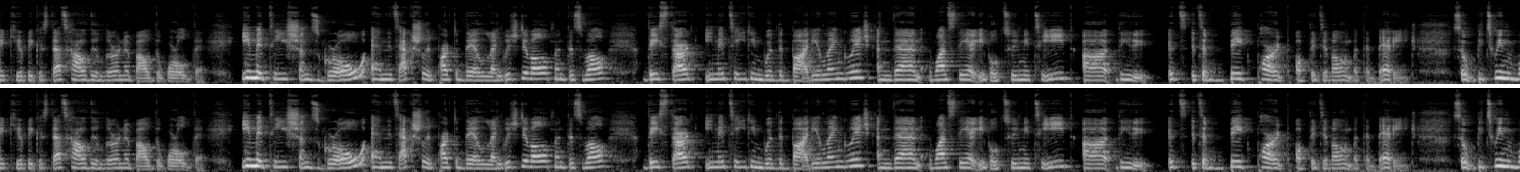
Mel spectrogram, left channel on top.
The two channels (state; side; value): identical; both; correlation 1.00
